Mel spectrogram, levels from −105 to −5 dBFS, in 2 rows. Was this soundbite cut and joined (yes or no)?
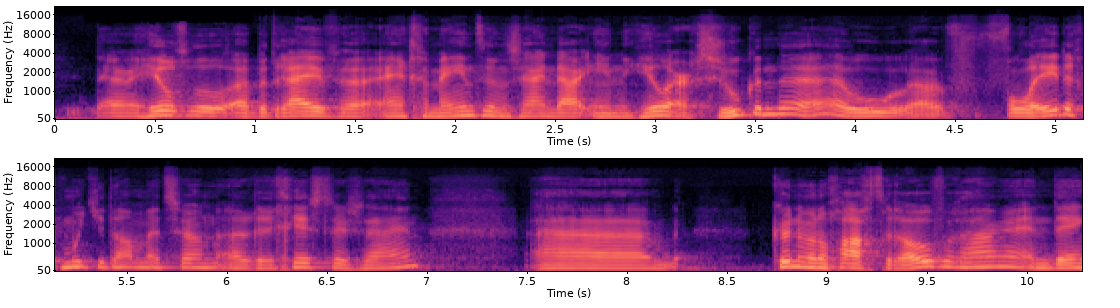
no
